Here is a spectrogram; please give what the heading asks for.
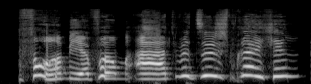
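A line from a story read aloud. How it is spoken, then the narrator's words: Shrill, echoing loudly. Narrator (German): sagte sie schrill, und ihre Stimme hallte laut im Badezimmer wieder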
